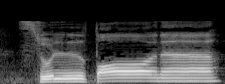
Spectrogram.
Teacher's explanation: بسين ولام مرققتين ثم طاء ومفتوحة مفخمة بعدها ألف مفخمة أيضا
